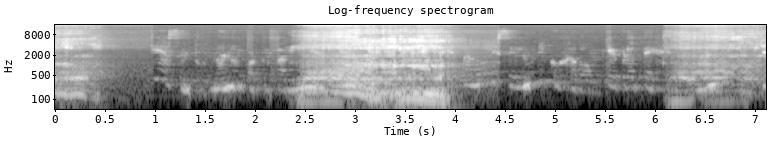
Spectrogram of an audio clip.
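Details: Heavy, rough snoring breaths recurring every few seconds with quiet gaps between; loud, disruptive, unbearable snoring.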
